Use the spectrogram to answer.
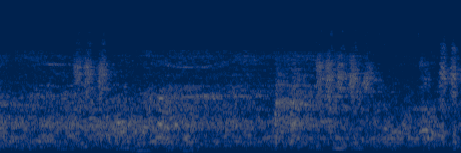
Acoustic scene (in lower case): residential area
